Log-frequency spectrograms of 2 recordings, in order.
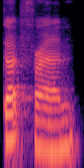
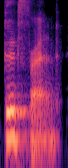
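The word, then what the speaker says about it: Gutfreund: i said you know well john gut friend and he right away he said john good friend and he corrected me in the pronunciation and went on to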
